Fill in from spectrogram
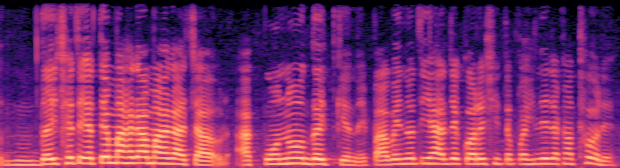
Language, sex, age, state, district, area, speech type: Maithili, female, 60+, Bihar, Sitamarhi, rural, spontaneous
